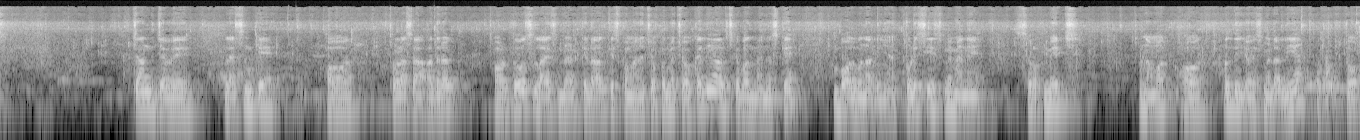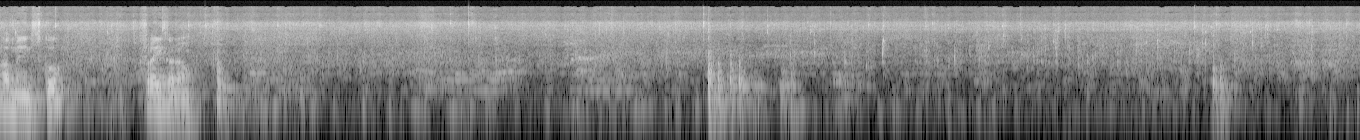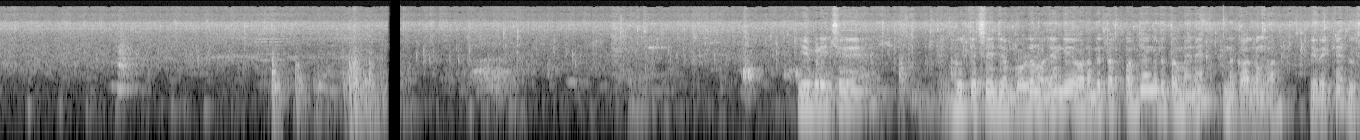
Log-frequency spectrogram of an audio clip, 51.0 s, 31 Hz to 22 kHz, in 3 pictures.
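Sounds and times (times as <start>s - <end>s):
food sizzling in hot oil: 0.0s - 51.0s.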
